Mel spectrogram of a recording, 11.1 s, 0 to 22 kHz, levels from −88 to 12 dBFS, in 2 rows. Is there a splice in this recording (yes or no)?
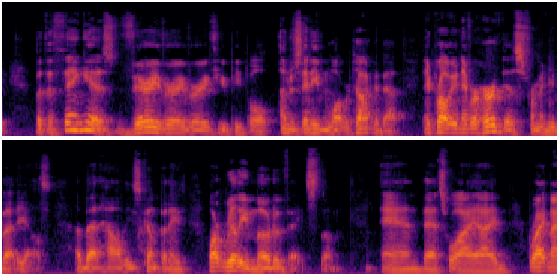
no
